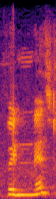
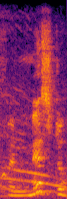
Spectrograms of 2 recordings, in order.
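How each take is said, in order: First: The word ends in a 'd' sound. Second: The word ends in a 't' sound. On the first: The speaker calls it wrong. "फिनिश्ड नहीं होता" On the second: The speaker calls it right. "फिनिश्ड होता है"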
